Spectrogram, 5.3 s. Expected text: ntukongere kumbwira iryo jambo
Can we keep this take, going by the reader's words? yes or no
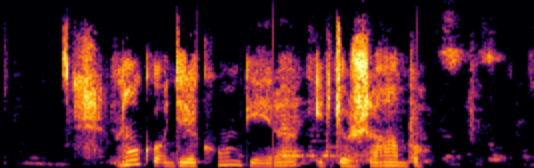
yes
